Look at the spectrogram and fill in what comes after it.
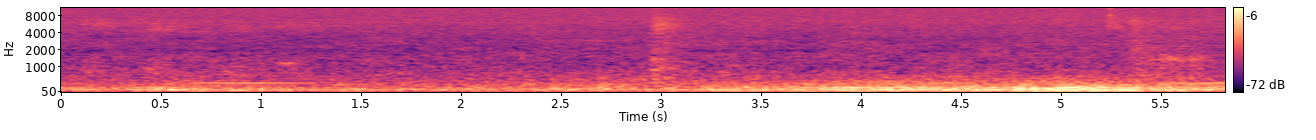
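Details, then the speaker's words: Normal bowel sounds heard with the stethoscope diaphragm placed on the abdomen during a physical-exam demonstration: low, soft, rhythmic rumbling and gurgling, clearly audible, with no abnormal sounds. "se escuchan ruidos peristálticos son rítmicos se escuchan bastante bien"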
